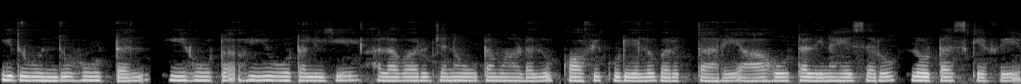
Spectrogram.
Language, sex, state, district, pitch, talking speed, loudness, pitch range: Kannada, female, Karnataka, Mysore, 175 Hz, 110 wpm, -15 LUFS, 170-185 Hz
